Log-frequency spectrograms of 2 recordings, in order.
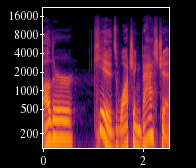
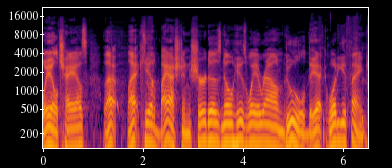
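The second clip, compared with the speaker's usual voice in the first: put-on generic Southern accent; 4 dB louder than usual. Quoting a character she finds obnoxious: put-on Southern accent. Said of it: "some amalgamated Southern accent".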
